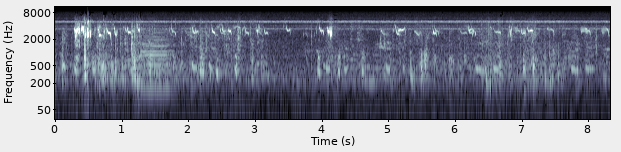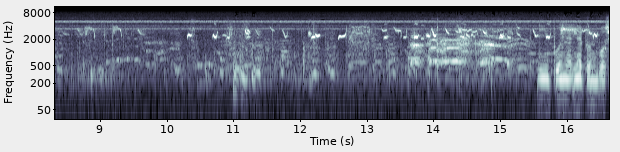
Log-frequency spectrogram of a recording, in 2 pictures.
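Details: Newly hatched helmeted guineafowl chicks give a busy stream of thin, high peeps, with a voice speaking near the end.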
